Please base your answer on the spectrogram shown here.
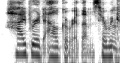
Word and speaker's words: HAIbrid: You're developing what you call hybrid algorithms. Here we mm-hmm. come on the hybrid. And that's spelled HAIbrid.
